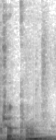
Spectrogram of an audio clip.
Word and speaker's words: chatrang: chaturanga in Persian was called chatrang or how it's pronounced chatrang and uh and under Arabic influence became chatran I guess that was just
